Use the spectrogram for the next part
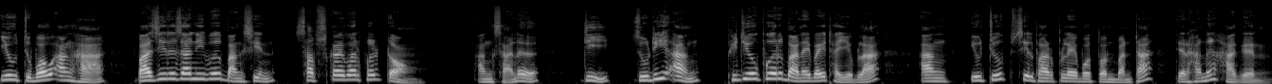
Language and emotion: Bodo, happy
